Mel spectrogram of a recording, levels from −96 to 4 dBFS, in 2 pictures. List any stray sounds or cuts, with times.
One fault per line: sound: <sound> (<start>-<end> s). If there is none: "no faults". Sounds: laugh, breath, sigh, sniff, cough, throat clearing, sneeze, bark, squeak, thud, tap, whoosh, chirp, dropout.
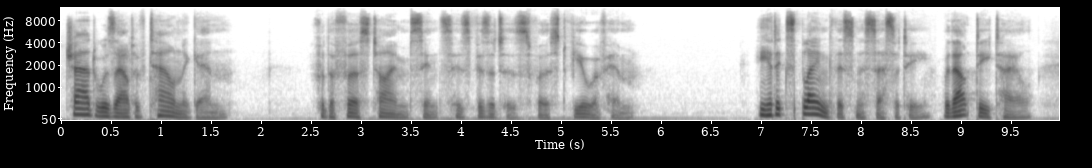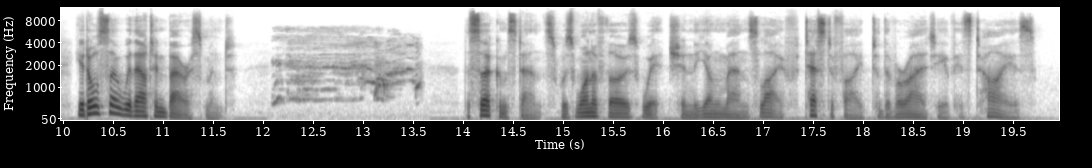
sound: laugh (12.1-13.6 s)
